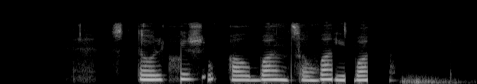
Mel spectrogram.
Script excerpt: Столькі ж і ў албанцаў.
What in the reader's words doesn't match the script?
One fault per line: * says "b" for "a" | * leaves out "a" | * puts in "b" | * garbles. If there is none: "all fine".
* leaves out "і"
* garbles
